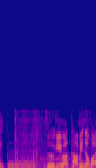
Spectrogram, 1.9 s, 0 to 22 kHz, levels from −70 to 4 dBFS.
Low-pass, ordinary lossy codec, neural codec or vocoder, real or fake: none; none; codec, 16 kHz, 8 kbps, FunCodec, trained on LibriTTS, 25 frames a second; fake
